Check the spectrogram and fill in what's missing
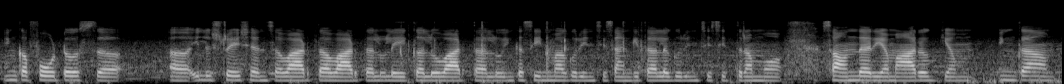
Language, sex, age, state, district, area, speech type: Telugu, female, 18-30, Telangana, Yadadri Bhuvanagiri, urban, spontaneous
